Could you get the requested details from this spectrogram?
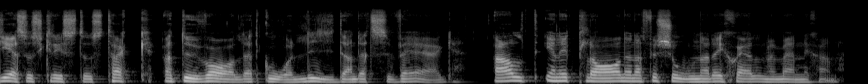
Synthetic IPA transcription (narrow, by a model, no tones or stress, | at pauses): jeːsɵskʰɾɪst̪ɵst̪ʰakːat̪̚d̪ɵvɑːld̪əat̪ɡoːliːd̪and̪ət̪svɛːɡ | ʔalt̪eːnlɪt̪̚pʰlɑːnənat̪fœʂuːnad̪ɛjɧɛlvmeːmɛnːɪɧa̰n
